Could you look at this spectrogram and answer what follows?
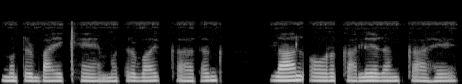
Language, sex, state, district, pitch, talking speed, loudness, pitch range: Hindi, female, Arunachal Pradesh, Lower Dibang Valley, 170 Hz, 140 wpm, -19 LUFS, 165-175 Hz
